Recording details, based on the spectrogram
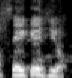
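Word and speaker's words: Seghesio: 세게지오. GHE 마찬가지로 개 발음이 나는 겁니다. 그죠? 세게지오.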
